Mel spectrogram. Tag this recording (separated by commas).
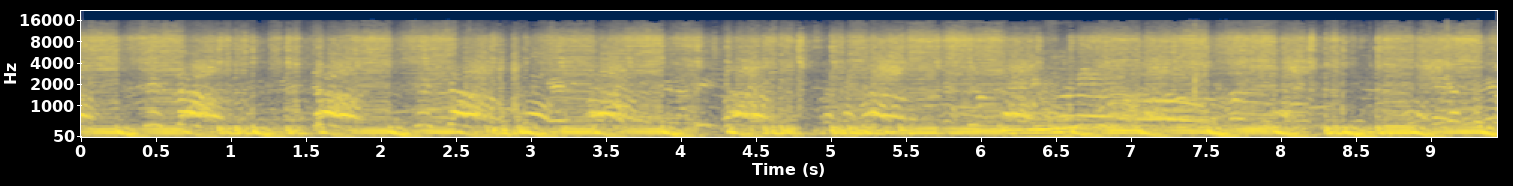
Speech, Music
